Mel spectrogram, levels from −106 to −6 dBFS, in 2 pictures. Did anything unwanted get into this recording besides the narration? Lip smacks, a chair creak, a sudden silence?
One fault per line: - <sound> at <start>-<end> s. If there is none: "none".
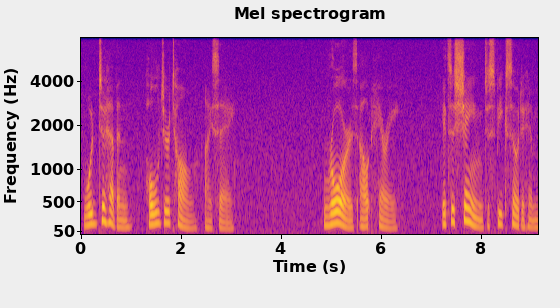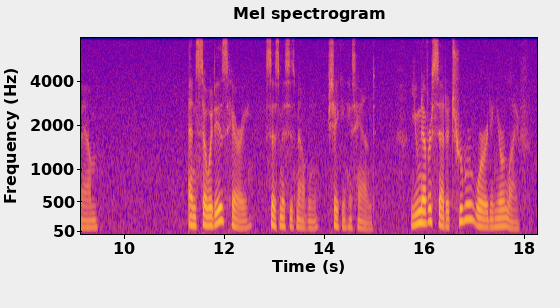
none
